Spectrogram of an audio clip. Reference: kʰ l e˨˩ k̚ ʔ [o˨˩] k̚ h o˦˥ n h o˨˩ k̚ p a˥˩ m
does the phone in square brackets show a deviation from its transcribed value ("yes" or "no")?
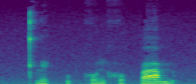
yes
